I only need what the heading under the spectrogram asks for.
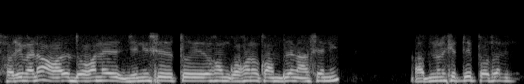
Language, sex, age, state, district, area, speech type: Bengali, male, 18-30, West Bengal, Purba Medinipur, rural, conversation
